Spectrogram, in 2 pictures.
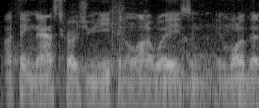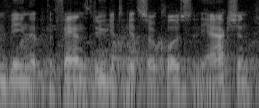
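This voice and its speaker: An American man talks quickly and with little variation in pitch, giving a casual interview answer. A crowd is clearly heard behind him. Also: level tone. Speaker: interviewee at a racing media day.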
